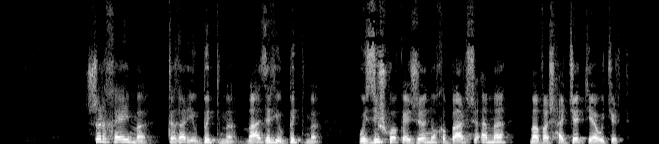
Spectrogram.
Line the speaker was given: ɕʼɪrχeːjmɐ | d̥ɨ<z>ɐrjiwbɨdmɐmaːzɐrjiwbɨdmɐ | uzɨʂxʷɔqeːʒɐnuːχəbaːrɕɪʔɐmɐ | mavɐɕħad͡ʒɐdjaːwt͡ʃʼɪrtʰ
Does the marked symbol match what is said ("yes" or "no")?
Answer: no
